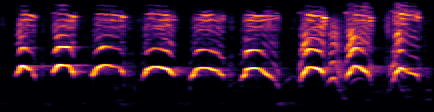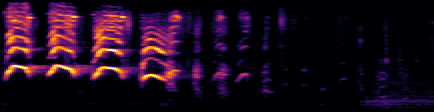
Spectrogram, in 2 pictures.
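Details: Central Asian Shepherd Dog puppies at their first feeding in a barn: a run of high, arched whimpering squeals repeated about twice a second for six seconds, then fading short squeaks and a low rustle.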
